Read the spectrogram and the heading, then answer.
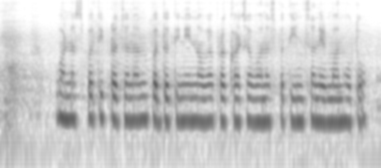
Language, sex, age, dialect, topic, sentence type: Marathi, female, 25-30, Northern Konkan, agriculture, statement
